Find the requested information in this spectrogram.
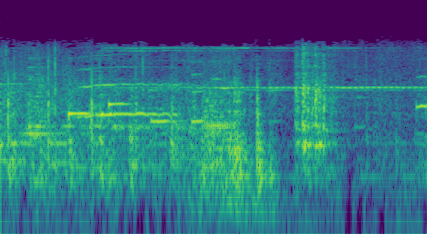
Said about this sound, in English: Telephone's ringing. Must be my call.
